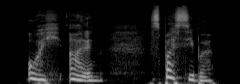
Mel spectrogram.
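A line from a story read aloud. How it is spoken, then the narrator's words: Breathy smiling. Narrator (Russian): продолжая улыбаться, выдохнула я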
